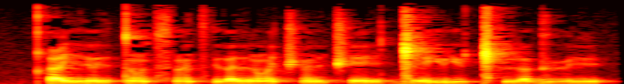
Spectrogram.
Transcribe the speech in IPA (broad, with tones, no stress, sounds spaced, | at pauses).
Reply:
qʰ i˨ r ɨ˨ r t õ˨ t͡sʰ ə̃˨˦ t͡sʼ ɨ˨ ɐ̯ r õ˨ ɐ̯ t͡ʃʼ ə̃˨ r t͡ʃʼ e˨ r ɡ͡ǁ e˨ ɾʲ ɨ˨ ɾʲ ɨ˦ ǁʰ ɨ˨˦ ɐ̯ ɡ ʉ˦ r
